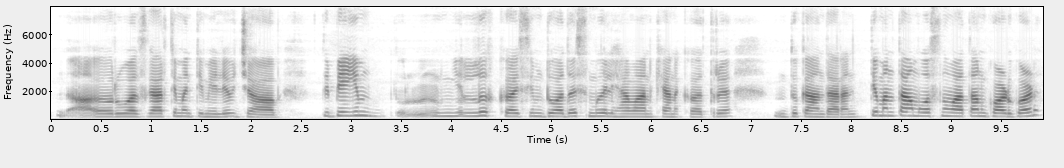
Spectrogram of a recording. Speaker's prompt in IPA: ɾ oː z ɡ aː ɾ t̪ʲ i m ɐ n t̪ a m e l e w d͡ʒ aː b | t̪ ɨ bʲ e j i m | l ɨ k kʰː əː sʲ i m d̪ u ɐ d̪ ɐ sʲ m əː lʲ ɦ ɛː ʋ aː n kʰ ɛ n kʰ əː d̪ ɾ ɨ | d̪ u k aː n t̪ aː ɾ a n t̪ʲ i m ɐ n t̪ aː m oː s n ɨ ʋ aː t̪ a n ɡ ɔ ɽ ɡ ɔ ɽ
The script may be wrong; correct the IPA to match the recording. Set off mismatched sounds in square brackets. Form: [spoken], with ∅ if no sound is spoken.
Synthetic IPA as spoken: ɾ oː z ɡ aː ɾ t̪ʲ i m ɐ n t̪ [i] m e l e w d͡ʒ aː b | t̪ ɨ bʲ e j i m | l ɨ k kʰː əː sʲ i m d̪ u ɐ d̪ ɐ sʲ m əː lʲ ɦ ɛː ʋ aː n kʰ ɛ n kʰ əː [t̪] ɾ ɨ | d̪ u k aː n [d̪] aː ɾ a n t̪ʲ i m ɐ n t̪ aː m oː s n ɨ ʋ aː t̪ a n ɡ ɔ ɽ ɡ ɔ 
